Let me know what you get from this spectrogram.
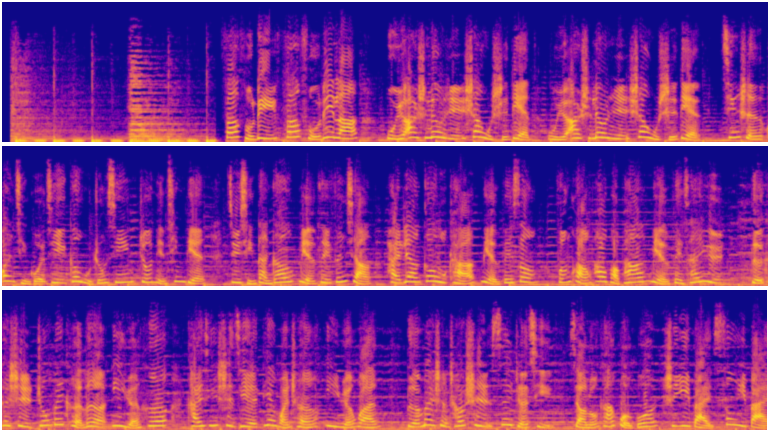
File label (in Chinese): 女 促销 发福利发福利啦, 促销女配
